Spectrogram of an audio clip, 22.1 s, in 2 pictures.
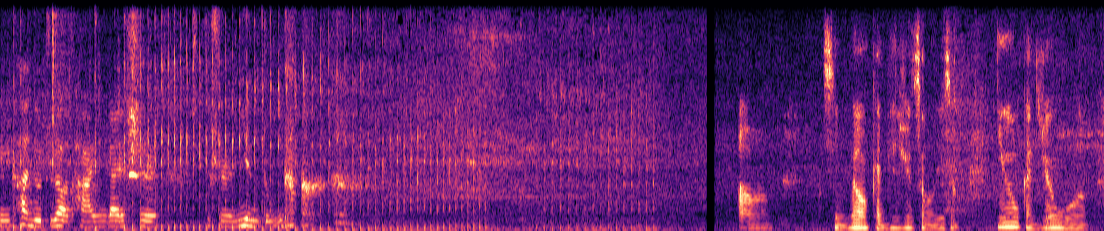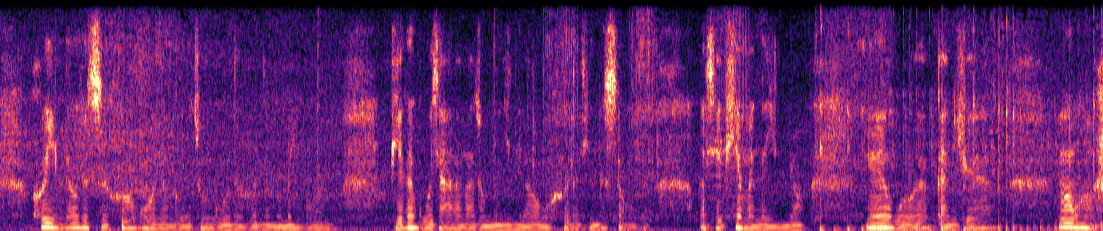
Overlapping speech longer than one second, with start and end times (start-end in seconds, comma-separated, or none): none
